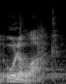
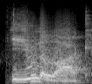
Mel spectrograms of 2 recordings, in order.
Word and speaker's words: Unalaq: unlock by the way i know the last episode i said unilak a hundred million times but you the letter u is said like you it's just it's just like a reflex well as soon as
